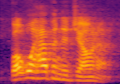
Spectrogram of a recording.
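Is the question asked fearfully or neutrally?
neutrally. The question is asked in a plain, neutral tone.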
